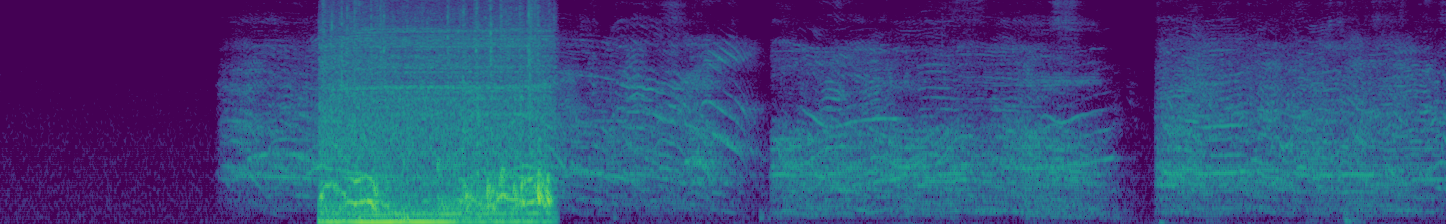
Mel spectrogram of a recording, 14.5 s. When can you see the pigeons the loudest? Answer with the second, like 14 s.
5 s.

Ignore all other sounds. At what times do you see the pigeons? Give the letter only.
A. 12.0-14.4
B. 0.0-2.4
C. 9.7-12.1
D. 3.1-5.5
D.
